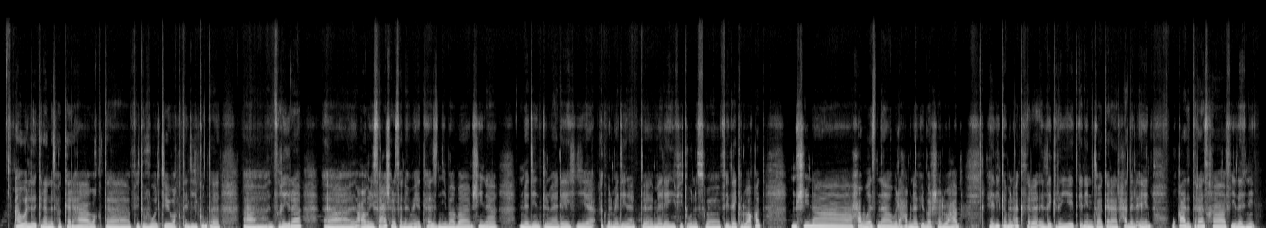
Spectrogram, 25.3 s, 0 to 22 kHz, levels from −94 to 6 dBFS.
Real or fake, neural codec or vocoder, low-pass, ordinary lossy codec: fake; vocoder, 44.1 kHz, 128 mel bands, Pupu-Vocoder; 19.8 kHz; none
